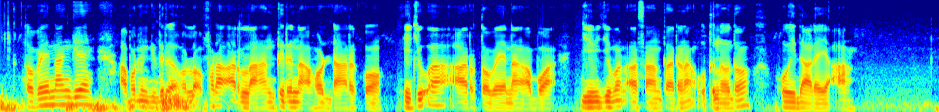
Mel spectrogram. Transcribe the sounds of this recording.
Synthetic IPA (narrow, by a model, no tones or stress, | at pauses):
t̪ɔbɛnaŋɡɛabɔnɡid̪ɾəʔɔlɔʔpʰaɽaʔaɾlaɦant̪iɾɛnaʔɦɔʈ̚ɖaɾkɔhid͡ʒuʔaa̰ɾt̪ɔbɛnaŋabɔwa̰ʔd͡ʒiwid͡ʒibɔna̰sant̪aɾɛna̰ʔṵt̪nəwd̪ɔhujd̪aɽɛja̰ʔa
